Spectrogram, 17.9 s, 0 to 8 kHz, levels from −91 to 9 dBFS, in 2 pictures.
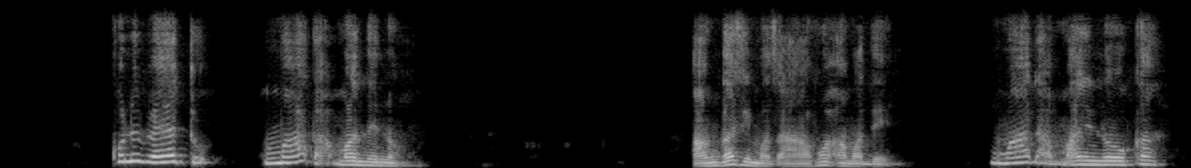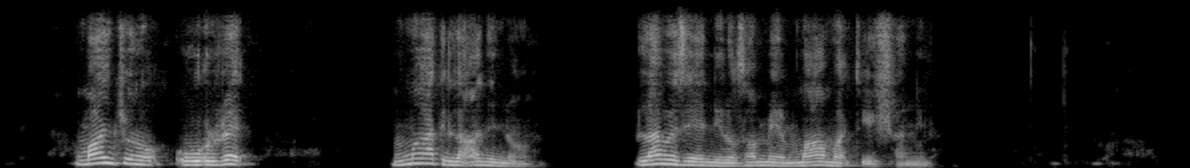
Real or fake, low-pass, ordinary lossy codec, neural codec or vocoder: fake; 7.2 kHz; Opus, 64 kbps; codec, 16 kHz, 4.8 kbps, FACodec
